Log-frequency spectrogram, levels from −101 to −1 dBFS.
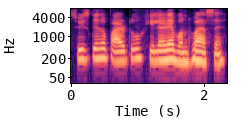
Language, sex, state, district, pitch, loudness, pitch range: Assamese, female, Assam, Kamrup Metropolitan, 180 Hz, -17 LUFS, 170-200 Hz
